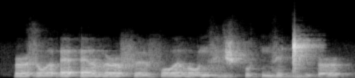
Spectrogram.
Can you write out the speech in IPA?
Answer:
ə˞˨˩ z o˨˩ ə̯ ʔ ɛ˨˦ ʔ ɛ˨˦ ə̯ ð ə˞˨˦ f ø˨˩ f o˨˦ ə̯ ð o˨˦ n z ɛ̤˨˦ ʒ θ u˨˩ t n z ɪ˨˦ ɡ͡ǁ i˨˦ ʔ ə˞˨˩

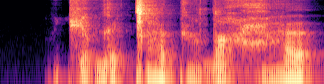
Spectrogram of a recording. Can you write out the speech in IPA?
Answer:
t͡ɕ ɔ ɡ ɘ ǀ a̤ ə̯ k a̤ dˤ ɘ χ ħ a̤ ə̯

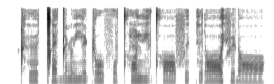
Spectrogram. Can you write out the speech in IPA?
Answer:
ʈʰ ʏː ǀ ɛ d̪ ɐ ɳ y j ɪ ʈ o u̯ f o t̪ʰ õ vʲ o t̪ʰ ɔː f ɪ k ɪ ɾ ɔː fʲ o ɽ ɔː

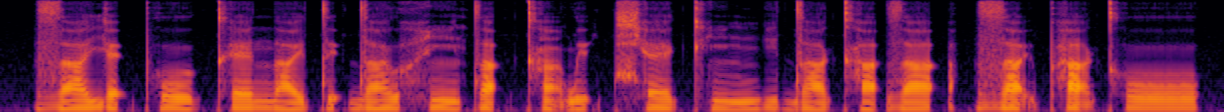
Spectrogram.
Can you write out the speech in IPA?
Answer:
z ä˨ j ɛ˦ ʔ pʰ o˨ ʊ̯ kʰ ɛ˨ n a˨ ɪ̯ t ɪ˦ ʔ d a˦ ʊ̯ h ĩ˨ t ä˦ ʔ kʰ ã˦˨ w ɪ˦ ʔ t͡ɕʰ ɛ˦ kʰ ĩ˨ ŋ i˦ d ä˨ kʰ ä˦ ʔ z ä˦ ʔ | z a̰˦˨ ɪ̯ pʰ ä̰˦˨ kʰ o˨

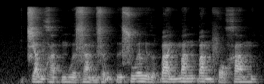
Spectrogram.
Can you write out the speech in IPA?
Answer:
t͡ɕ a˨˦ w ɣ a˨˩ t̚ m u˧˩ ə̯ z a˧˩ n z ə̰˧˨ w ʔ ɨ˧˩ s u˨˦ ə̯ l ɨ˧˩ ə̯ ɓ a˧ j m a˧ n ɓ a˧ m f ɔ˧˩ x a˧ m

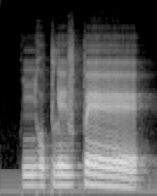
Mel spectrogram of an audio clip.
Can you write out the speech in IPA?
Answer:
ɲ o p l e v p ɛː

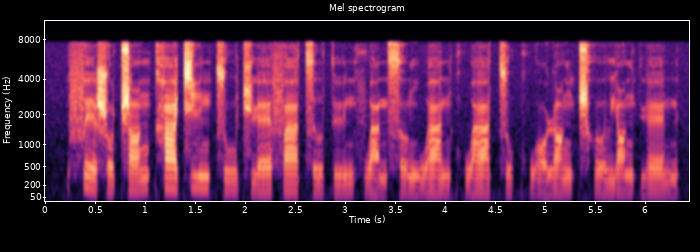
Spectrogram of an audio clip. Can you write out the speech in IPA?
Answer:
f e˥˩ ɪ̯ ʂ o˩ ʊ̯ ʈ͡ʂ ɑ˧˥ ŋ kʰ ä˥ t͡ɕ i˥ n t͡s u˥ t͡ɕ ɥ ɛ˧˥ f ä˥ t͡s ɹ̩˧˥ t̪ y˧˥ n f w a̰˨˩ n s ɤ˥˩ ŋ w a˧˥ n kʰ w ä˧˥ t͡s u˥˩ kʰ w ɔ̰˨˩ ɻ ɑ˥˩ ŋ ʈ͡ʂʰ ɤ˥ l j ɑ˥˧ ŋ t̪ ɥ ɛ˥˩ n

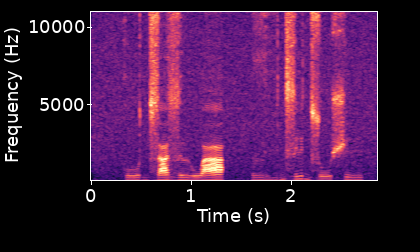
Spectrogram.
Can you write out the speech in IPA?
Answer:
k u d͡z a z ɨ w a | ð i̤ d͡z i d͡z u ʃ i

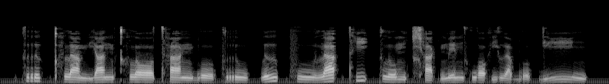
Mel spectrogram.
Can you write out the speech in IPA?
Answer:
k r ɯ˥˩ k̚ pʰ l a˨˩ m j a˧ n kʰ l ɔː˧ tʰ a˧ ŋ b oː˨˩ k r uː˨˩ k̚ l ɯː˥˩ p̚ f uː˧ l a˦˥ ʔ tʰ i˥˩ ʔ k l o˥˩ m t͡ɕʰ a˨˩ k̚ m e˧ n k w ɔ˦˥ ʔ j ɯ˨˩ a̯ b oː˨˩ k̚ j iː˥˩ ŋ

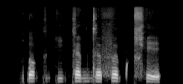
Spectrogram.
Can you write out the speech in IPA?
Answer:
ɗ ɔ k ə k i k a ɖ d̪ œ f œ p t͡ɕʰ ɪ

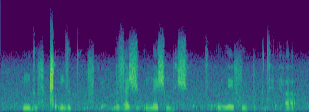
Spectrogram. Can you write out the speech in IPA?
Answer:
ŋ ɡ ɯ f ǁ o̰ n z ɯ kʷʰ ḭ f ɓ ɛ̰ ɡʷ ɯ z a ʒ o̰ n ɛ ʃ m b ḭ ʃ h o̰ k ɛ̰ lː e f ɯ p ɯ kʷ dʱ ɛ̰ ɦ a

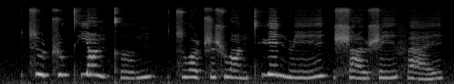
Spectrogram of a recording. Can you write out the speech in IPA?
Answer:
t͡s u˥˩ ʈ͡ʂ u˥ t̪ʰ j ɑ˥˩ ŋ kʰ ɤ˧˥ ŋ | t͡s w ɔ˨˩ ʈ͡ʂ ɻ̩˦ ʂ w ɑ˨˩ ŋ t̪ʰ ɥ ɛ˥˩ n ɻ e˧˥ ɪ̯ | ʂ ɑ˨˩ ʊ̯ ʂ e˧˥ ɪ̯ f a˨˩˦ ɪ̯

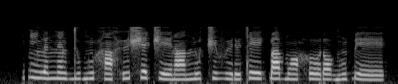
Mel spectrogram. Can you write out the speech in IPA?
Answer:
ɗ ĩ˦˨ l ə˧ n ɛ̃˧ l d u˧ ɡ ũ˧ h ã˨ h ɨ˦ ʃ ɛ˦ t͡ʃ eː˨ ɾ ã˧ n u˦ t͡ʃ ɨ˧ v ɨ˨ ɾ ɨ˦ t eː˦ k͡p a˦ b ɔ̃˨˦ h oː˧ ɾ ɔ˨ ɡ ũ˧ ɓ eː˨

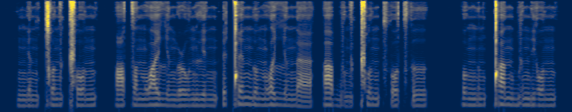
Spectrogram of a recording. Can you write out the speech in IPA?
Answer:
ŋ e˨ n ǀ ʊ˧ n ǁ o˧ n | o˧ tˤ u˧ n lˠ æ˦ ʎ ɪ˧ n ɹ u˧ n lʲ e˧ n ʔ ɪ˦ ǃ e˦ n ɾ u˧ n lˠ ə˦ ʎ ə˦ n ɾ æ˧ | a˦ b o˨ n ǁ u˦ n t͡sʼ o˦ t͡sʼ ɯ˦ | ʊ˦ ŋ ɯ˧ n ǃ a˦ n b ɪ˦ n j o˦ n

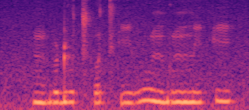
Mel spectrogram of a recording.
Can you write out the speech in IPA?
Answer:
m b u˩˧ ɖ u˧˩ t͡sʼ ʊ˧ t͡sʼ i˧˩ v u˥˧ ŋ ɡ u˧ ŋ m i˧ k i˥

